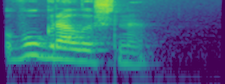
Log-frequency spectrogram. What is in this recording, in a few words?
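"вугралыштны", Komi, female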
